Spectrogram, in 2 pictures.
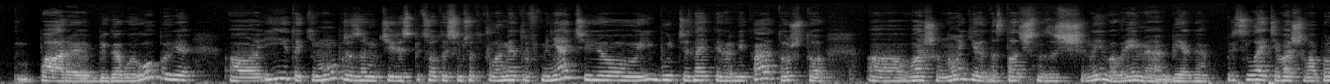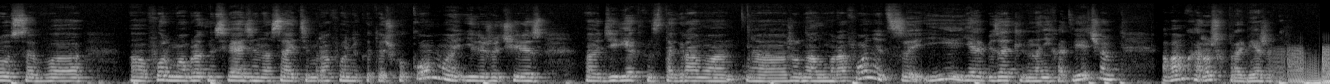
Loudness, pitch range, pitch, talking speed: -23 LUFS, 160-200 Hz, 180 Hz, 115 wpm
